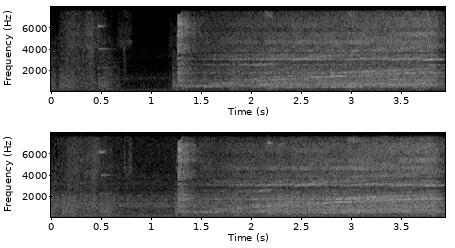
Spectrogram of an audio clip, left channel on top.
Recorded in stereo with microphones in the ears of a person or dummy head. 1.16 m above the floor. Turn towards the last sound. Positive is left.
turn(degrees=30)  # may be behind; listen again after turning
